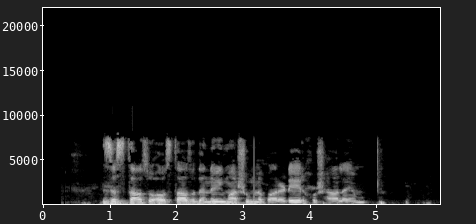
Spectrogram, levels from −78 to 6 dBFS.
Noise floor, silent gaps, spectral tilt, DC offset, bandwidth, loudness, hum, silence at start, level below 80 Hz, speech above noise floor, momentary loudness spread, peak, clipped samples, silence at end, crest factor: -45 dBFS; none; -5 dB/octave; under 0.1%; 8 kHz; -13 LUFS; none; 0.9 s; -48 dBFS; 32 dB; 12 LU; 0 dBFS; under 0.1%; 0.5 s; 14 dB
